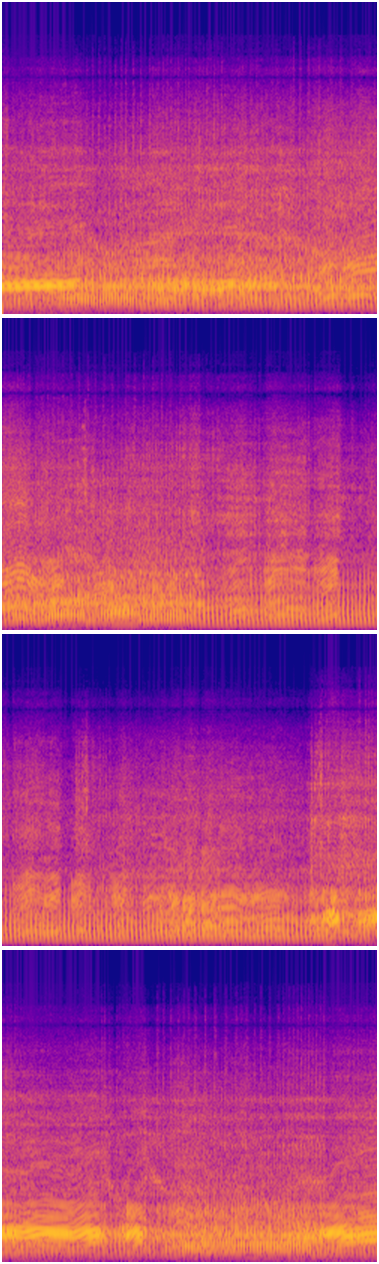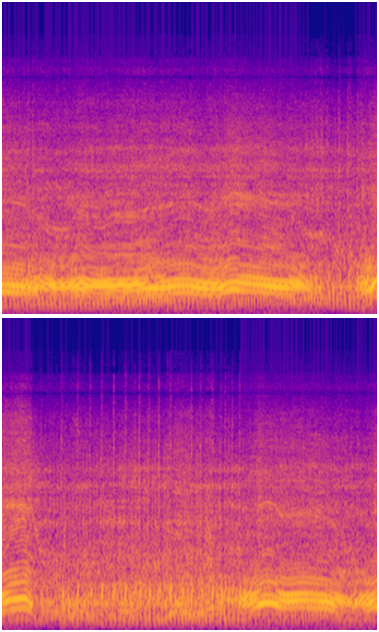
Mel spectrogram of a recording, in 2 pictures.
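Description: Dirt bike engine being ridden off-road, its pitch rising and falling over and over as the throttle is opened and shut. It runs lower and rougher for a few seconds before the middle, then revs up and down again repeatedly through the second half.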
